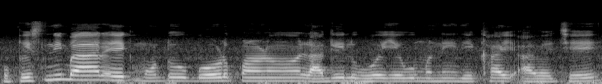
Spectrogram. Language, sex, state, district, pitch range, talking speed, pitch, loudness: Gujarati, male, Gujarat, Gandhinagar, 145-160 Hz, 140 wpm, 155 Hz, -16 LUFS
